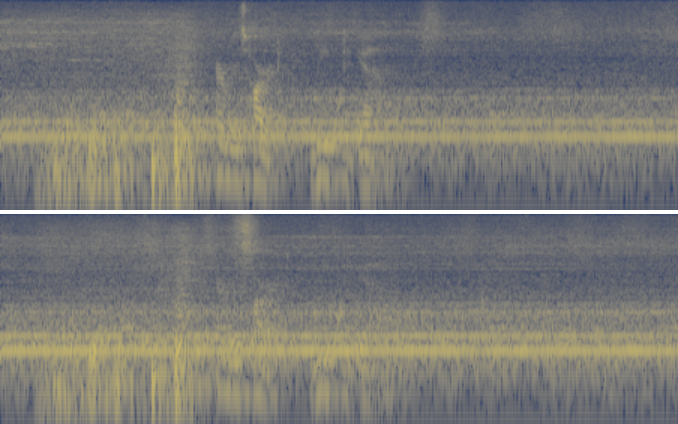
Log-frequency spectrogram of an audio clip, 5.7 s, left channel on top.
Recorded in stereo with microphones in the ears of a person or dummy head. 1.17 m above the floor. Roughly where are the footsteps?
Right.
